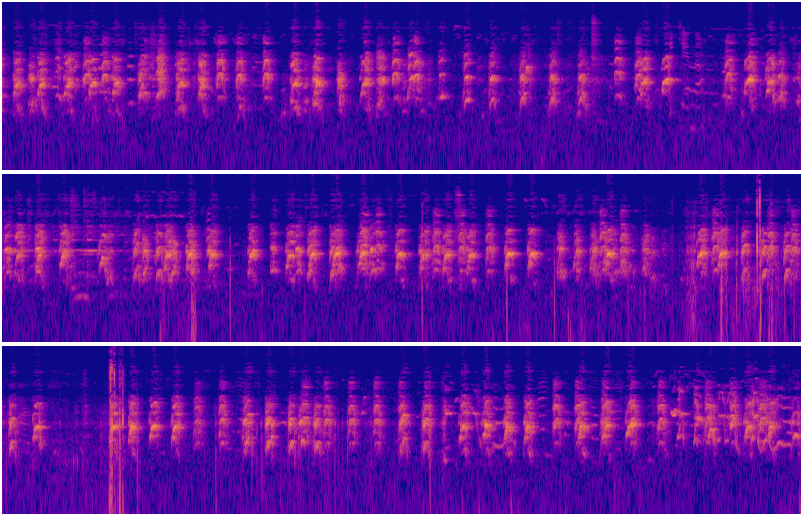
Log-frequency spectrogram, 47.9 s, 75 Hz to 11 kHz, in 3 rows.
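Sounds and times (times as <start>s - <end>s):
dogs barking: 0.0s - 13.6s, 14.4s - 33.0s, 34.1s - 47.9s.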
